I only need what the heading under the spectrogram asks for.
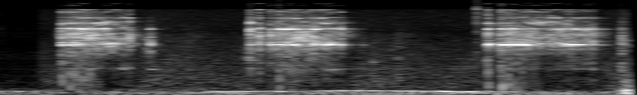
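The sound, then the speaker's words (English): A ratchet wrench clicks in a sound-guessing game, in about three short bursts of rapid, crisp ticks separated by brief pauses, loud and alone. “That's what I was looking for was a ratchet”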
